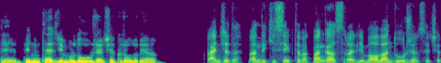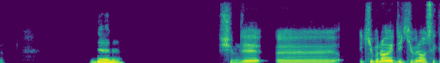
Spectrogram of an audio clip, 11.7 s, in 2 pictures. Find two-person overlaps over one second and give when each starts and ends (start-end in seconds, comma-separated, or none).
none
